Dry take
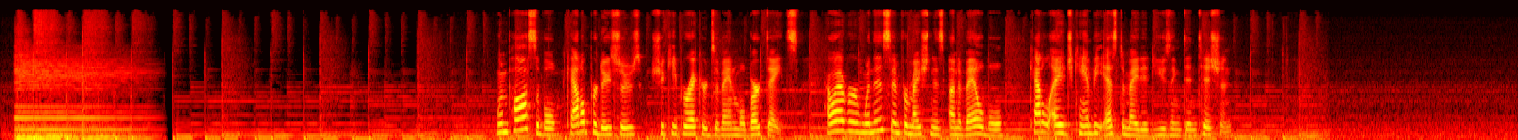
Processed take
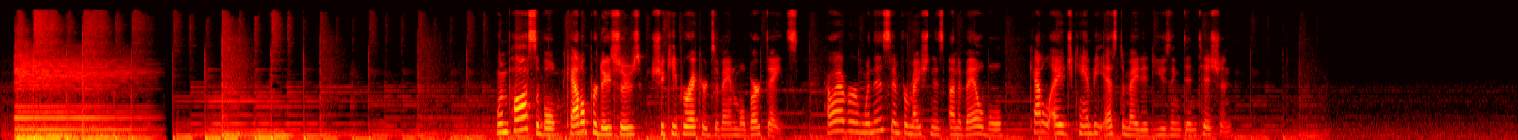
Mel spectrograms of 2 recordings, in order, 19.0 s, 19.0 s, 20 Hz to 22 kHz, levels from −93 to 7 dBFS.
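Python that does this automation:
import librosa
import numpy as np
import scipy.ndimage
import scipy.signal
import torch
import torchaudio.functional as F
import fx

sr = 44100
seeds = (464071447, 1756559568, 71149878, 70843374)

y = fx.gain(x, sr, db=fx.line((2.27, -6.5), (2.74, 2.5), (3.42, 2.5), (4.17, -8.5), (8.35, -8.5), (9.04, -16.0)))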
